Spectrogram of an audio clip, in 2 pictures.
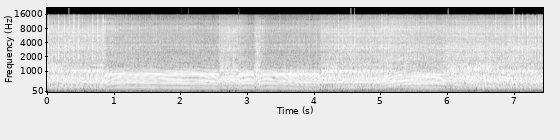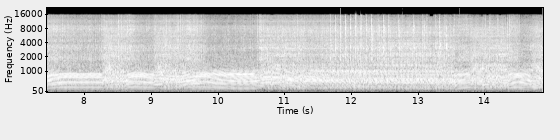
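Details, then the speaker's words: Two-stroke small engine with Walbro/Zama-type carburettor, customer complaint verified: idles fine but on each full-throttle squeeze revs rise then sag and waver, bogging down instead of screaming clean; carb out of tune, mixture needs adjusting. "well that's the symptoms it's bogging down trying to trying to go full pull squeeze there just bogs right down it idles runs good until you go to blow full blast"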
